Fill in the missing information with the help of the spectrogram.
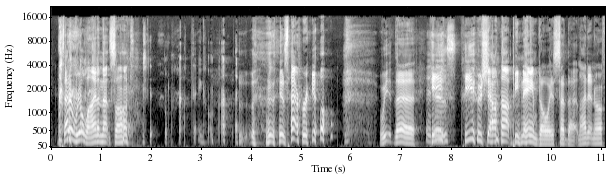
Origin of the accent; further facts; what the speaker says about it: Baltimore, Maryland, United States; I'm from Baltimore, Maryland, just like this band that we're going to talk about today.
